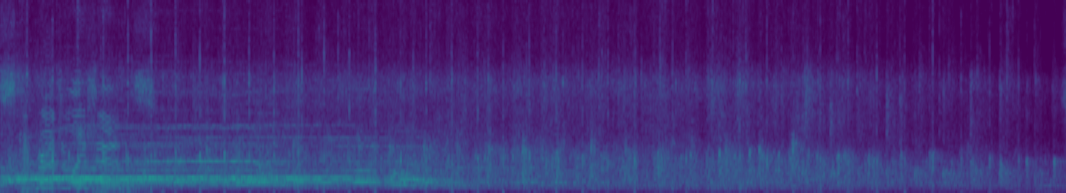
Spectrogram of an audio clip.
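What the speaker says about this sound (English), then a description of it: "Let's give everybody one more round of applause." Audience at an adult degree program honors and graduation ceremony claps warmly for the graduates. Dense, sustained applause with a few whoops opens over a brief voice and tapers gradually as it continues.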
